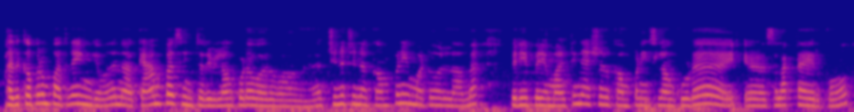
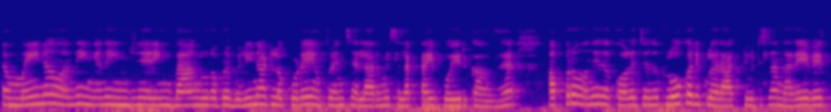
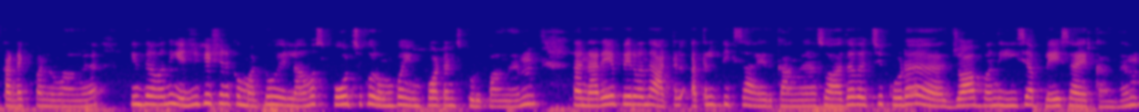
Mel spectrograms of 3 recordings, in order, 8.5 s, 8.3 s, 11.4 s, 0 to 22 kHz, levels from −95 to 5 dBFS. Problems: none marked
